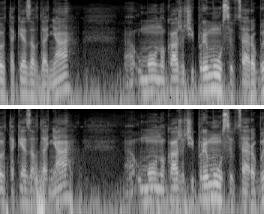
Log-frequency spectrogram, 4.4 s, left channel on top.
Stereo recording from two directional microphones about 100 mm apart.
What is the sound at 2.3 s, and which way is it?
Speech, 90° left.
